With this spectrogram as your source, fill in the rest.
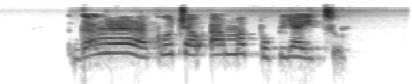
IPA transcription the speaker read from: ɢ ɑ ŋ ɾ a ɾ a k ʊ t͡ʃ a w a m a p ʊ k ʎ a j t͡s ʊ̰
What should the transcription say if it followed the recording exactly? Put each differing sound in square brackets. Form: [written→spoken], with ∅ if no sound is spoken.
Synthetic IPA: ɢ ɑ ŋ ɾ a ɾ a k ʊ t͡ʃ a w a m a p ʊ k ʎ a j t͡s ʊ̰

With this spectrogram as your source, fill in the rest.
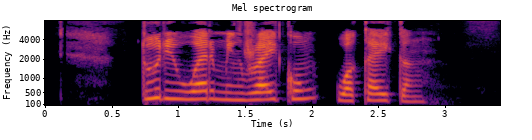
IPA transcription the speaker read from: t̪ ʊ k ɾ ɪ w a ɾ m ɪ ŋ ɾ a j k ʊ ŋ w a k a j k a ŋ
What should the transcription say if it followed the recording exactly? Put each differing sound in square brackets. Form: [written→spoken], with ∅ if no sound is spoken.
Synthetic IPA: t̪ ʊ [k→∅] ɾ ɪ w a ɾ m ɪ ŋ ɾ a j k ʊ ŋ w a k a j k a ŋ

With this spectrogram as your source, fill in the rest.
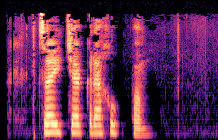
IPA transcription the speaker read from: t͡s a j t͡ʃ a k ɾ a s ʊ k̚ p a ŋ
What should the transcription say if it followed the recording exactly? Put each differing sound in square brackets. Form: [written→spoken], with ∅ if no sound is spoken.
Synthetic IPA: t͡s a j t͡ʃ a k ɾ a [s→h] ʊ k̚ p a [ŋ→m]

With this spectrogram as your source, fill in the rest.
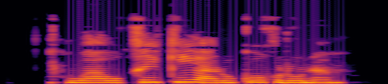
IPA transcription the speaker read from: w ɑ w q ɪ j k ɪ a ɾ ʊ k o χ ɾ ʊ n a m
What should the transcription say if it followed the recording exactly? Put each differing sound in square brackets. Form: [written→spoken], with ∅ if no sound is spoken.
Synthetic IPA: w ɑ w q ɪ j k ɪ a ɾ ʊ k o χ ɾ ʊ n a m

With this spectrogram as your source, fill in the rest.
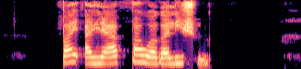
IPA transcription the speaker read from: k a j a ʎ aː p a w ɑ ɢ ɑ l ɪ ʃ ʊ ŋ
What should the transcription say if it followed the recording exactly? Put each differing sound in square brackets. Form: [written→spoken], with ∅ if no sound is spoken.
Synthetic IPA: [k→p] a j a ʎ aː p a w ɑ ɢ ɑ l ɪ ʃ ʊ ŋ

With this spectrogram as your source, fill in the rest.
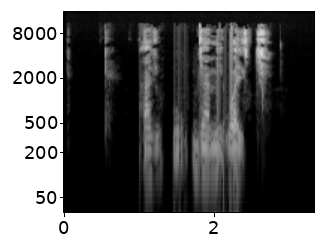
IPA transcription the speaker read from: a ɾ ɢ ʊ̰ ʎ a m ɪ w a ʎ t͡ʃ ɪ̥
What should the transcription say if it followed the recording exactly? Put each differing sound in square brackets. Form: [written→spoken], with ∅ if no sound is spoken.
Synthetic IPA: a [ɾ→ʎ] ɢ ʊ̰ ʎ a m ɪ w a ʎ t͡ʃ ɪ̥

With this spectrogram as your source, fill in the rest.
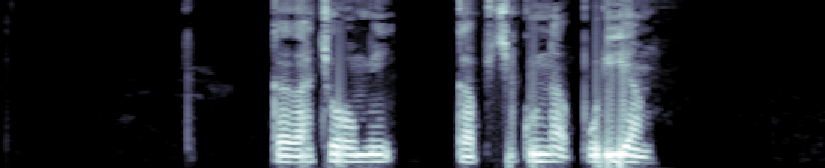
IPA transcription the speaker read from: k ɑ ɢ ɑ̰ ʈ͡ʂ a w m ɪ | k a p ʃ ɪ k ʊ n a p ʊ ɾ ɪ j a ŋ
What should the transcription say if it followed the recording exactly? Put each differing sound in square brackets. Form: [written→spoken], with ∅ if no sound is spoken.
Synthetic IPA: k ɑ ɢ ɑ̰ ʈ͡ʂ a w m ɪ | k a p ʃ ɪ k ʊ n a p ʊ ɾ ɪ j a ŋ

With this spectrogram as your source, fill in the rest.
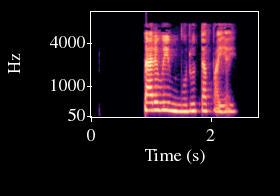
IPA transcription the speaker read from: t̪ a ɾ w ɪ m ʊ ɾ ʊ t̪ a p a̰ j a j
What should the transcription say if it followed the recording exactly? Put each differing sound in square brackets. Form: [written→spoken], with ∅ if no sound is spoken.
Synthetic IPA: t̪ a ɾ w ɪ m ʊ ɾ ʊ t̪ a p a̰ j a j

